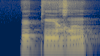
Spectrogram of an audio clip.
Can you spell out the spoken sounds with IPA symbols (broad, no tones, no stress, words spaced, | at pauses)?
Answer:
økẽʁũ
